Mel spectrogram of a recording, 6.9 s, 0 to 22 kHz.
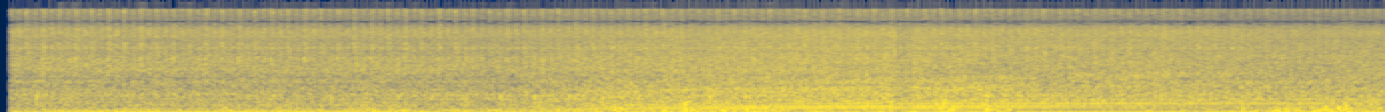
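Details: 2015 Honda Civic at idle: loose, uneven tapping about three times a second over the low engine hum; unexplained engine noise, cause unclear.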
